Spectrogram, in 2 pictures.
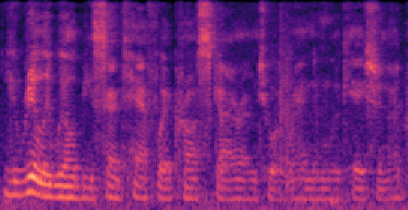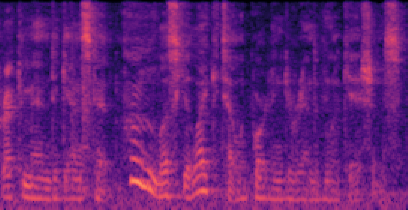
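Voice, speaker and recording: A man's voice: on the low side, lively intonation, fast talker, noisy background. A man hosting a video game playthrough, mixing casual commentary with playful in-character replies. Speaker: Let's Play host.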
